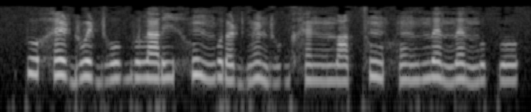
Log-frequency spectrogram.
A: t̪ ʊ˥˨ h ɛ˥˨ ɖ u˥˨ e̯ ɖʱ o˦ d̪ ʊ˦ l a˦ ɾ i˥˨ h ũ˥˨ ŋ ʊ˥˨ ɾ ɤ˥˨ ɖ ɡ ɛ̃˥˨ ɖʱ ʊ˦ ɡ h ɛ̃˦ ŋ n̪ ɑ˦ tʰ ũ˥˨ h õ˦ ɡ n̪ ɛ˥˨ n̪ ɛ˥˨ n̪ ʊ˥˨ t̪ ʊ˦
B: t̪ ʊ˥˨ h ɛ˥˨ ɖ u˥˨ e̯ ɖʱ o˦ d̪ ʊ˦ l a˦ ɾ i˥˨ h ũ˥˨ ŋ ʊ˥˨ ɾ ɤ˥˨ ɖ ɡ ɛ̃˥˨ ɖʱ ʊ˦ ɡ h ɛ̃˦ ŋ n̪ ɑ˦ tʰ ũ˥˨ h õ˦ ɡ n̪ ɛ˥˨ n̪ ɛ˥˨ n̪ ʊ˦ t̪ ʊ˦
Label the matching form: A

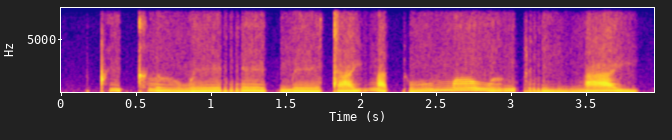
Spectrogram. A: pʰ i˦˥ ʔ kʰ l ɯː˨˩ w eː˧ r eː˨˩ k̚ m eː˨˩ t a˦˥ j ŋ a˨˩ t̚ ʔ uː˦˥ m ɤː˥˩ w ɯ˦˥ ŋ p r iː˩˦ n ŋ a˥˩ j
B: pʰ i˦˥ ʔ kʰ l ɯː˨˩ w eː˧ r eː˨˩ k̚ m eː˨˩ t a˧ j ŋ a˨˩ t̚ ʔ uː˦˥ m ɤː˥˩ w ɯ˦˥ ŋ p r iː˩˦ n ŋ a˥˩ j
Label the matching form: A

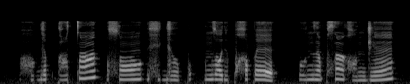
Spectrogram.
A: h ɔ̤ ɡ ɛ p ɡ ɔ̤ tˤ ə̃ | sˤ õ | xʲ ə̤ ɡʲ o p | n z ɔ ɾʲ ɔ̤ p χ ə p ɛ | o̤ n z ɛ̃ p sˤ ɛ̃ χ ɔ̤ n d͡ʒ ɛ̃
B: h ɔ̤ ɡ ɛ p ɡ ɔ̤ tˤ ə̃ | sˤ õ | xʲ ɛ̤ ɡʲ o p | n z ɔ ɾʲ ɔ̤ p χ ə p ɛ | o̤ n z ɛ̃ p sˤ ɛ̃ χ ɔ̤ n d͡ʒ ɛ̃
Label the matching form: A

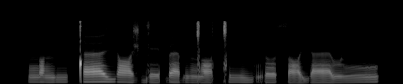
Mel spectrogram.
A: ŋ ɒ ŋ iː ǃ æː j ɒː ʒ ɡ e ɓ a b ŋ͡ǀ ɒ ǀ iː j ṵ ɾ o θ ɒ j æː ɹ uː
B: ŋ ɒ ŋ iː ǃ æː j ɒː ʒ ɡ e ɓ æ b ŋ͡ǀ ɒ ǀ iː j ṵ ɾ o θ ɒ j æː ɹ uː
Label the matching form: B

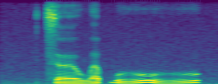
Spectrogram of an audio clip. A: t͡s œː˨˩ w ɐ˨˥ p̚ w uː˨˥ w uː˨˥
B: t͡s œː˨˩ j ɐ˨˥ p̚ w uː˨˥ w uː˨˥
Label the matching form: A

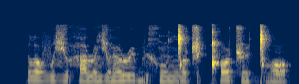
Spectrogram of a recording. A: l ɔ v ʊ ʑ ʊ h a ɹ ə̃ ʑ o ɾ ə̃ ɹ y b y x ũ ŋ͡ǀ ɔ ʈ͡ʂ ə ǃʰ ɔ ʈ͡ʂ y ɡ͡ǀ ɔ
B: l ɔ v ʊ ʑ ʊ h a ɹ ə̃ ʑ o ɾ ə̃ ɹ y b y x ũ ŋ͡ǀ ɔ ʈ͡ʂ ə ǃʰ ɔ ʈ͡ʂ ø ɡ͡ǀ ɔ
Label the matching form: B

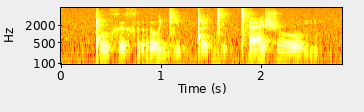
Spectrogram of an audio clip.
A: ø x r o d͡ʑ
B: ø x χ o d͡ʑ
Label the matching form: A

